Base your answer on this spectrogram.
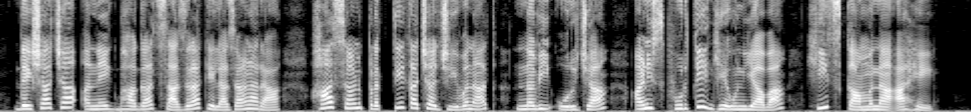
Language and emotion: Marathi, neutral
